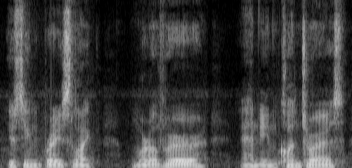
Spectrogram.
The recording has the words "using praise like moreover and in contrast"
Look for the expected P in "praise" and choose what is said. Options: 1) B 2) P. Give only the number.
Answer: 1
